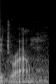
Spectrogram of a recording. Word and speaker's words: drow: I commonly say drow. I know it is technically pronounced drow. – I hate the way that sounds. – I know. – Yeah, it doesn't sound good. – I'm the same way. I grew up saying drow, and I'm not going to be able to break that. – But in official Paizo, it is pronounced drow. – But I don't like that. – Because I remember they had a small header section that just said... Rhymes with bow.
